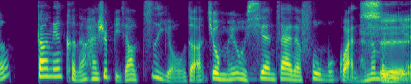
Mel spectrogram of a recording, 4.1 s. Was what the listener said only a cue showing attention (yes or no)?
no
